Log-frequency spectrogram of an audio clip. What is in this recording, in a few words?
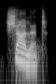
"charlotte", Indian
